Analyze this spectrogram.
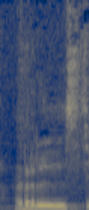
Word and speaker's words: ฤาษี: ตัว นี้ นะ คะ เวลา ที่ เรา อ่าน เรา จะ อ่าน ว่า รอ อือ รือ ส อี สี ฤาษี นะ คะ สระ อา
